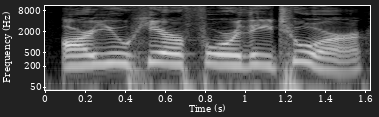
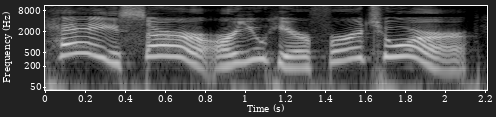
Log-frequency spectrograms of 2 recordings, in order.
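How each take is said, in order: First: THE said as "thee", slow and louder; stress on THE. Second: High, bright hail to a stranger; calling out. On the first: Tour guide clarifying for a stranger, stress on THE. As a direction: spell it out slowly, leaning on THE. Correcting his answer, pointed repeat. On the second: Tour guide hailing a man standing nearby, calling out. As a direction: call out politely, pitched up. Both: Retold or imitated.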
